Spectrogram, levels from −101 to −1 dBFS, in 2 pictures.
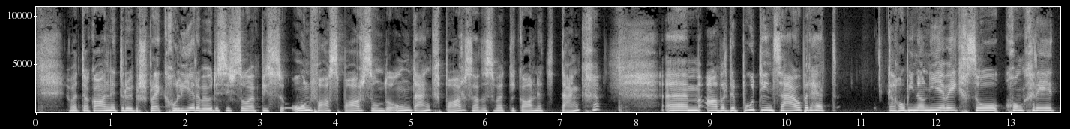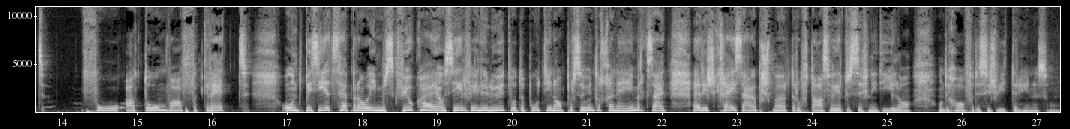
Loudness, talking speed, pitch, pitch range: -19 LUFS, 175 wpm, 200 Hz, 185-215 Hz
